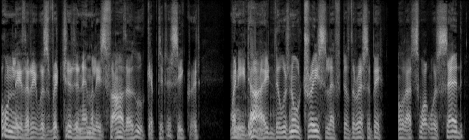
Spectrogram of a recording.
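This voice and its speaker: A man's voice: mid-range voice, measured pace, vocal fry, bright, forceful tone, dry recording, studio quality, heavily acted. A man voicing a scornful, plain-spoken brewery cooper. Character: scornful middle-aged male brewery cooper.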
